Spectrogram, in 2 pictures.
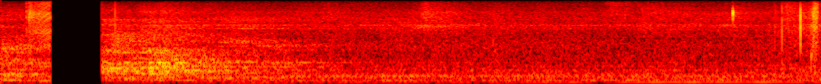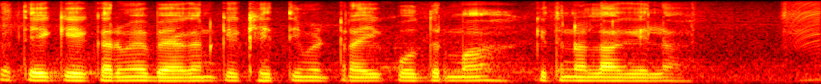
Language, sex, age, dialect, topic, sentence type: Bhojpuri, male, 25-30, Northern, agriculture, question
